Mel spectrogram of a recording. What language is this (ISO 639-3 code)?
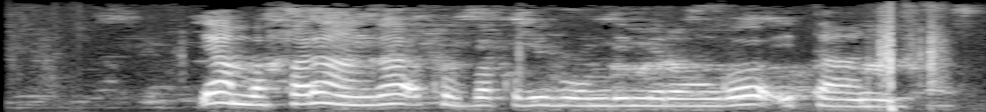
kin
